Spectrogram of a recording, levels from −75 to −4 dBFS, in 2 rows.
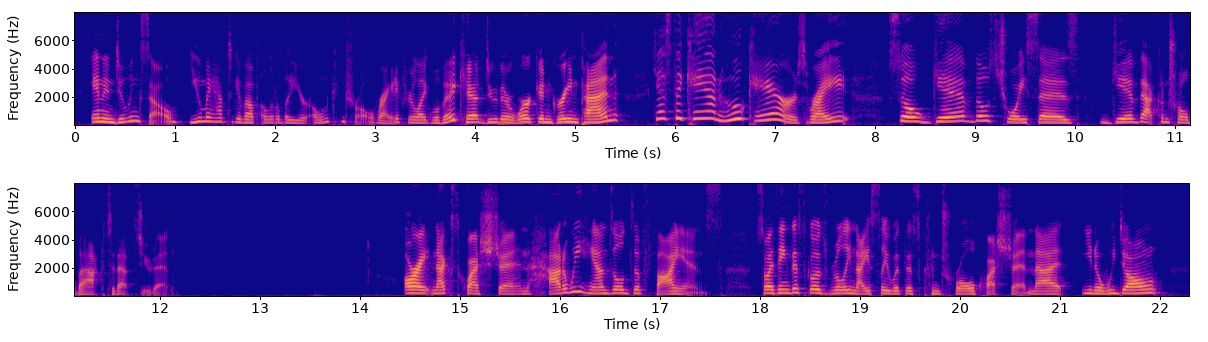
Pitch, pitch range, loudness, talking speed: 230 Hz, 200-260 Hz, -27 LUFS, 195 wpm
